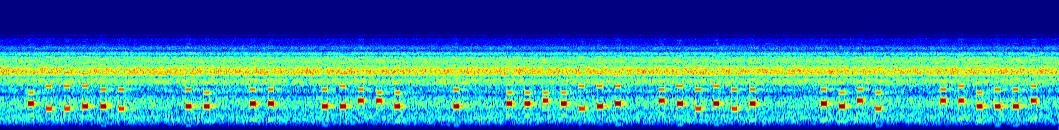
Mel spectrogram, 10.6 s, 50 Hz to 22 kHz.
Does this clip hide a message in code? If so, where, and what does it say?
Yes: DTMF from 0.3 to 10.4 s, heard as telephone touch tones, dialled by machine, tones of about 60 ms, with phone line noise. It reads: 733652 54 88 560*4 5 77*7369 092928 8401 0#455#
